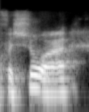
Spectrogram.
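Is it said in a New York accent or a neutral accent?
New York. It is said in a New York accent.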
